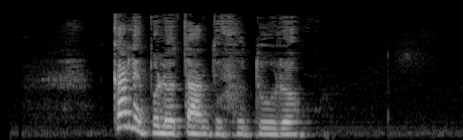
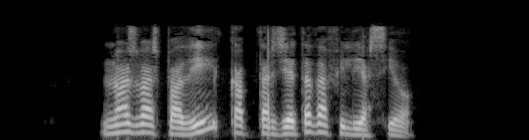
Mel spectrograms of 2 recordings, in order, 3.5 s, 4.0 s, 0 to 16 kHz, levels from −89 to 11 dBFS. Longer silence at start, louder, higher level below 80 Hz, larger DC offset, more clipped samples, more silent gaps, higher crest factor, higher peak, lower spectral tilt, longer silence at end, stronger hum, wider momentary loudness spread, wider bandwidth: about the same, 0.85 s vs 0.75 s; second, -25 LUFS vs -18 LUFS; second, -76 dBFS vs -58 dBFS; neither; neither; neither; first, 24 dB vs 18 dB; about the same, -4 dBFS vs -2 dBFS; about the same, -5 dB/octave vs -5 dB/octave; first, 1.2 s vs 0.9 s; neither; about the same, 10 LU vs 8 LU; first, 11.5 kHz vs 8.2 kHz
